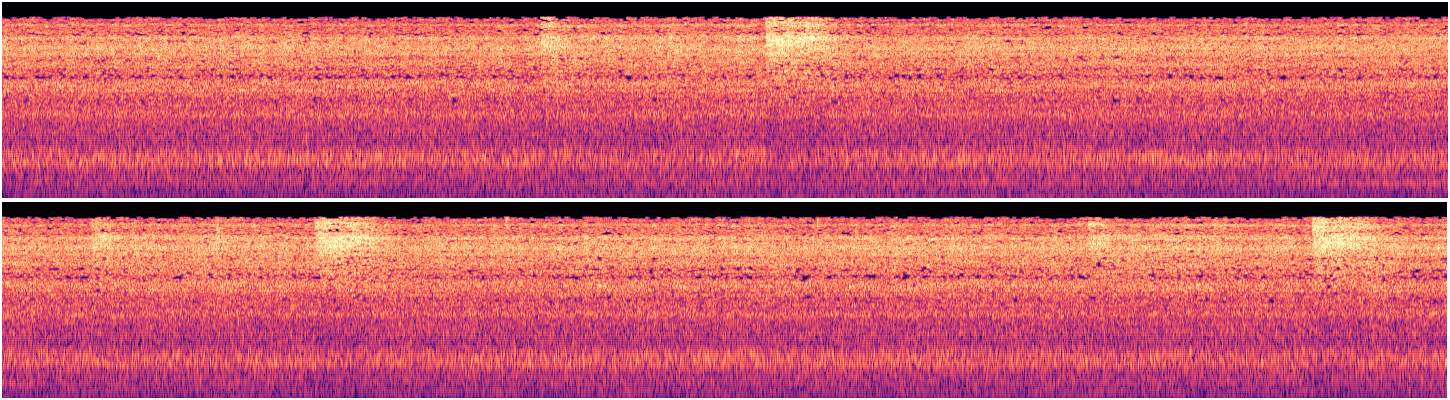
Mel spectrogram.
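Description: Large condensed-milk packaging machine running: a steady loud mechanical hum, with brief high hisses that come in pairs about two seconds apart and repeat roughly every ten seconds with the machine's cycle.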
